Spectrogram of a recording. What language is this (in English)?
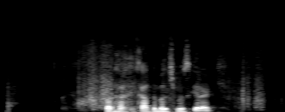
Uzbek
